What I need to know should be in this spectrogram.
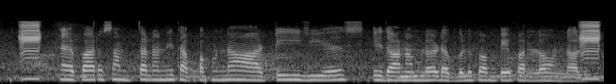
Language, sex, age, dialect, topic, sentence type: Telugu, female, 25-30, Utterandhra, banking, statement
